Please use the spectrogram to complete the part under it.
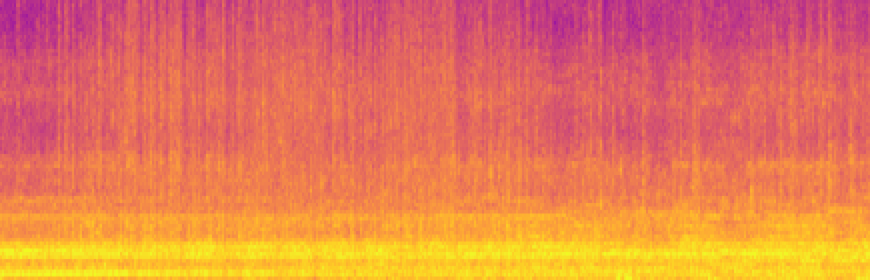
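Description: Tyres roll and rustle over grass and dry leaves.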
